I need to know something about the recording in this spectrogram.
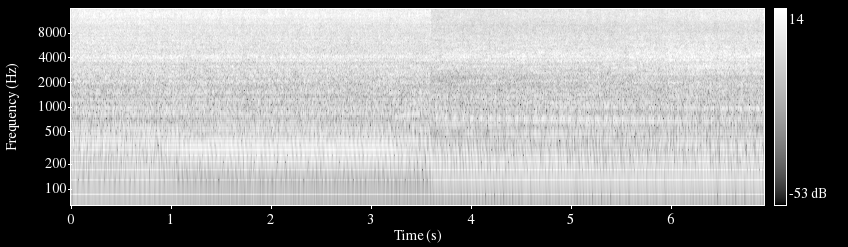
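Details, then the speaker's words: First start of AWD-converted Nissan S13 with freshly built RB26 3.0L billet block, Precision 88 turbo, R35 GT-R coils: strong, even low rumble with steady lumpy pulse at idle, no knocks or misses; idling cleanly. "Getting flash these S13s, all-wheel drive, push button start."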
